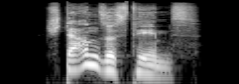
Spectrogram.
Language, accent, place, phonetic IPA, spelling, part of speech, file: German, Germany, Berlin, [ˈʃtɛʁnzʏsˌteːms], Sternsystems, noun, De-Sternsystems.ogg
- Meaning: genitive singular of Sternsystem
